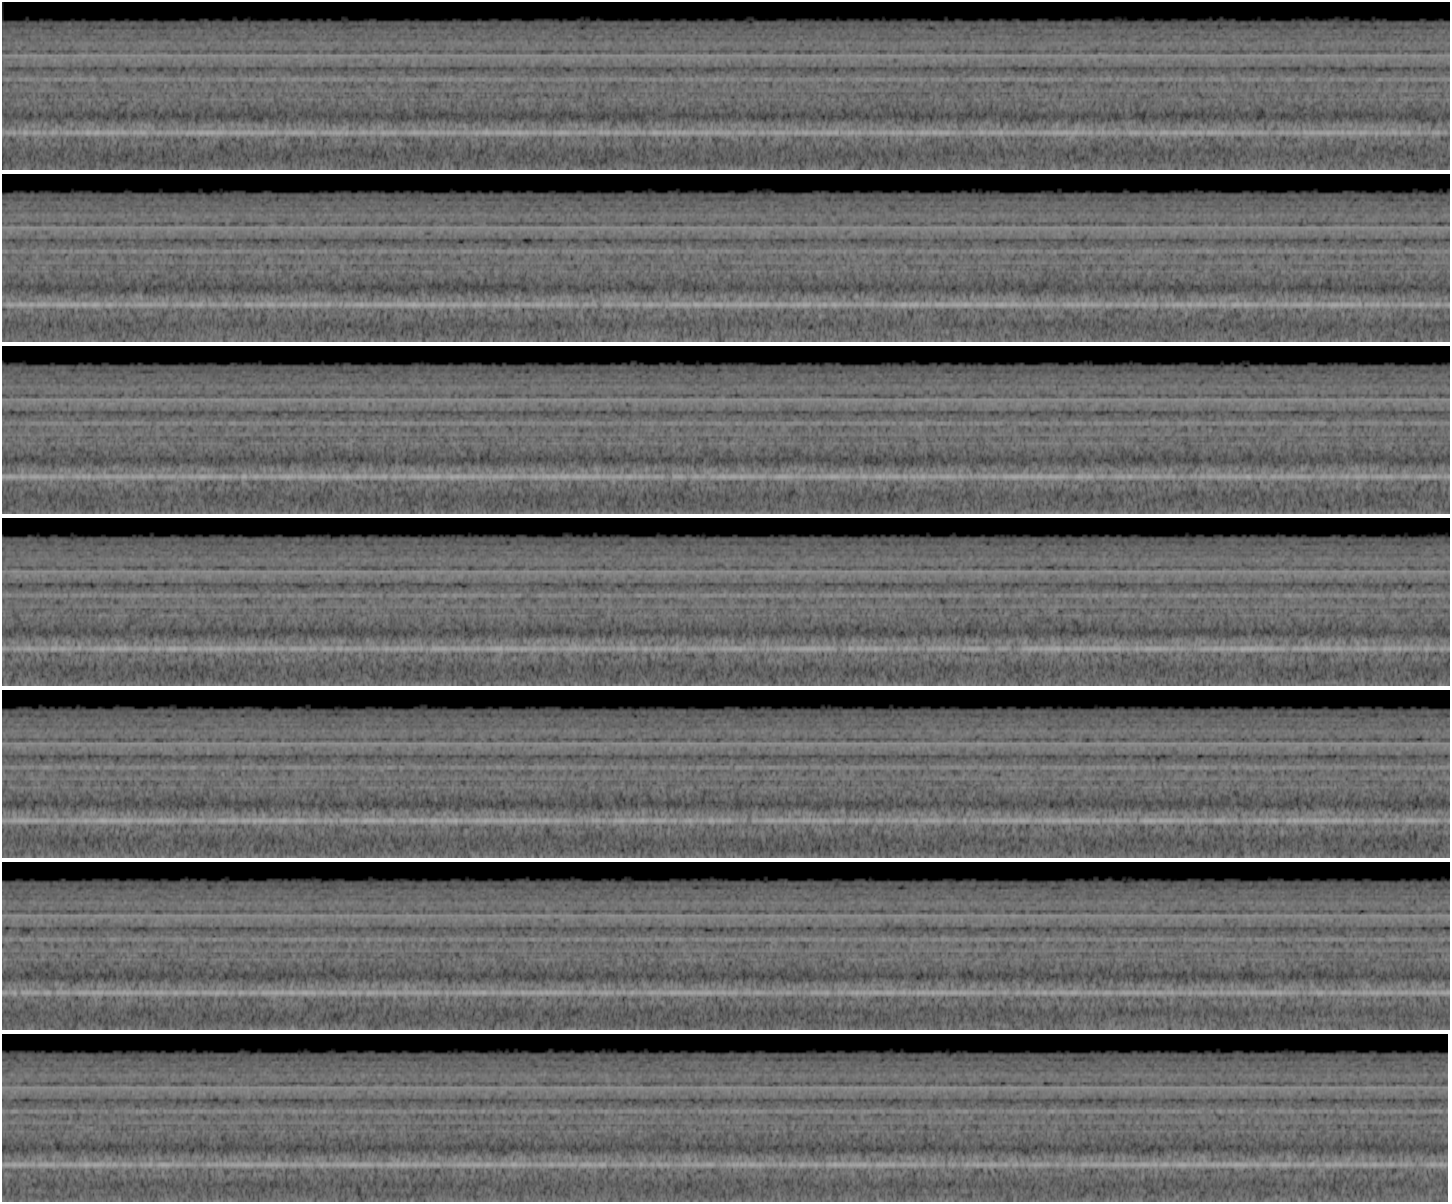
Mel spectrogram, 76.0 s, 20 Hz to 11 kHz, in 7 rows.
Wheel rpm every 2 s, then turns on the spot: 0, 0, 0, 0, 0, 0, 0, 0, 0, 0, 0, 0, 0, 0, 0, 0, 0, 0, 0, 0, 0, 0, 0, 0, 0, 0, 0, 0, 0, 0, 0, 0, 0, 0, 0, 0, 0, 0.
none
